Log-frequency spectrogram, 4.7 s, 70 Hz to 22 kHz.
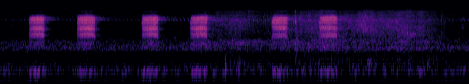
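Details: A corncrake (Crex crex) in Ridala, West Estonia, summer 2019, gives its dry, rasping crex-crex, three pairs in under four seconds, with a Common Grasshopper warbler reeling faintly behind.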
